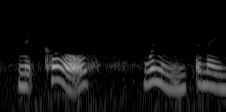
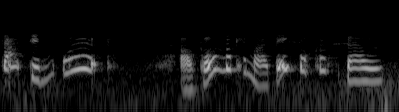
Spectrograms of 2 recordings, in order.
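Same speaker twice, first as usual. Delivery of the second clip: frustrated witch; 11 semitones higher, 5 dB louder than usual. Acted. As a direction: sigh it out then decide. Winnie voiced in story.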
